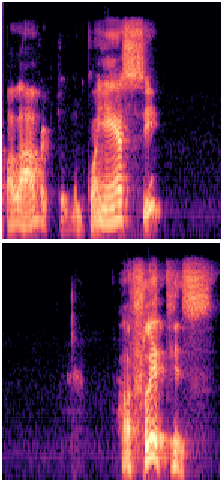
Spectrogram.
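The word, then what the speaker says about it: ἀθλητής: Depois, outra palavra que todo mundo conhece, atletes, atletes. Alfa com espírito brando, as vogais são longas, são etas, e na última sílaba tem um acento.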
